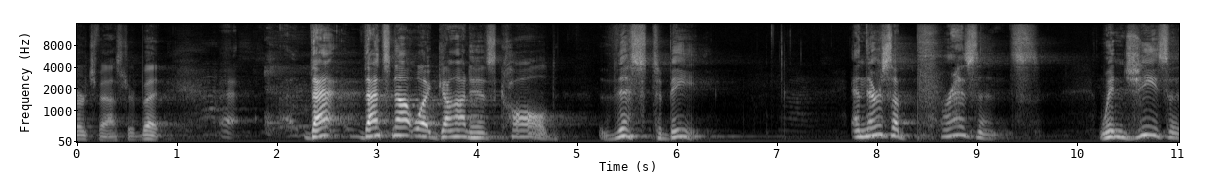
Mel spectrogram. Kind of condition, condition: setting, large echoing room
